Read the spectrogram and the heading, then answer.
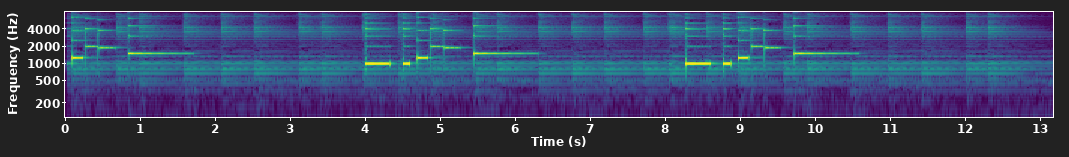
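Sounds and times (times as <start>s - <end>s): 
Samsung Galaxy A15 5G ringtone: 0.0s - 13.1s.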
